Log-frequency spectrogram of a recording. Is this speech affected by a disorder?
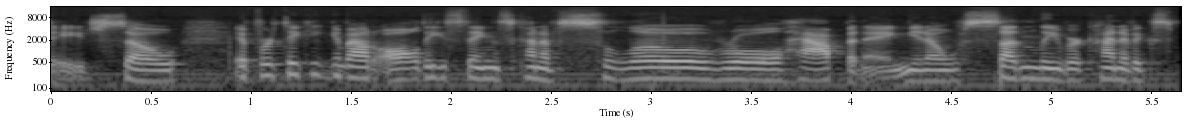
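No.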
